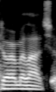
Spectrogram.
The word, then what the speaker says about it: Dora Milaje: Yes, actually, you don't know how to pronounce words. Huh? – I can't spell it. If I showed you the spelling, you'd be laughing your ass off right now because that's just not spelled right. – No, you spell like Dora the Explorer. – No, I think you pronounced it correctly.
